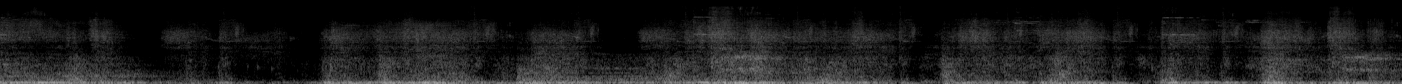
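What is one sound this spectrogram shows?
Magic spells whoosh and crackle during a hectic video game battle.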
